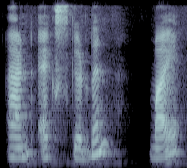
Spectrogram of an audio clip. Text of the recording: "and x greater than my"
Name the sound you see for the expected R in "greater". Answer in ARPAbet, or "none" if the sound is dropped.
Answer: none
